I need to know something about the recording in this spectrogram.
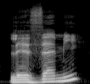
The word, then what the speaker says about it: les amis: Les amis. And notice here I do les amis. Les amis, there's like a little link here that does like a Z sound.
